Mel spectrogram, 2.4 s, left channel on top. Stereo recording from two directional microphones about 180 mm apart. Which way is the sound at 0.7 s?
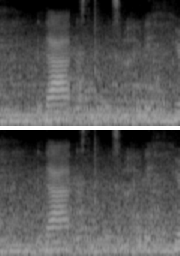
5° right (ahead or behind).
